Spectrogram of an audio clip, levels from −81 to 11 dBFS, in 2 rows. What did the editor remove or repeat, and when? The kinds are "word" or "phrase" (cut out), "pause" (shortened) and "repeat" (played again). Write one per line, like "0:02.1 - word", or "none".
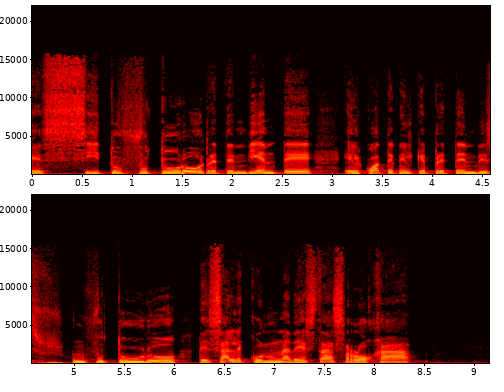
0:01.7 - phrase
0:03.7 - word
0:06.2 - pause
0:07.7 - word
